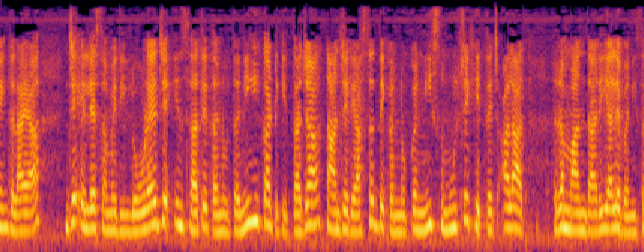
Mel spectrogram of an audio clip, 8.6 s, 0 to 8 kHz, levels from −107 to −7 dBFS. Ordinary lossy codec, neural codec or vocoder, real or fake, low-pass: AAC, 32 kbps; none; real; 7.2 kHz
